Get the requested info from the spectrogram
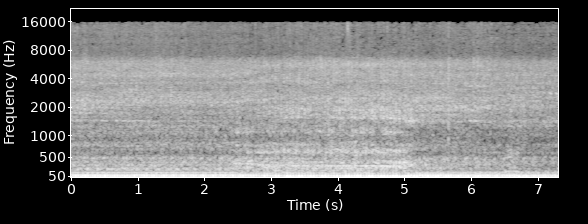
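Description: A tractor engine running steadily with a low, even hum.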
